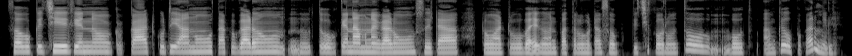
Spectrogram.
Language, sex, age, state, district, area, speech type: Odia, female, 30-45, Odisha, Kalahandi, rural, spontaneous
